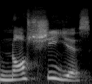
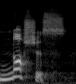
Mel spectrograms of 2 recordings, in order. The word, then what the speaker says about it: nauseous: Next है nauseous, nauseous, not nauseous, it's nauseous। और stress है नौ पर, nauseous।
